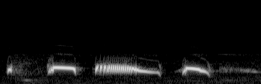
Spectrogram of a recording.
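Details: Spotted dove lure call for other doves: quick pip, level coo, a long rolling purr easing down in pitch, and a closing down-slurred coo, followed by faint soft notes.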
